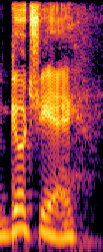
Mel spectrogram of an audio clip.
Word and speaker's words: Gauthier: And how do you say Jacob's last name again, son? Uh, Gochier, are you sure? That's what he told me. I asked like three times to be certain.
